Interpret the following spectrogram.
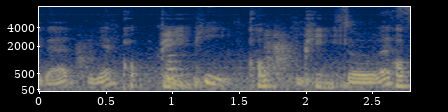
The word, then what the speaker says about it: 커피: Change that F sound to the P sound because in Korean there's no F sound. So say that again. 커피.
